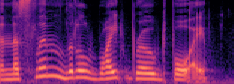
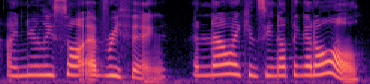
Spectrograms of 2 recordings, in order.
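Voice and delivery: sobbing; 9 semitones higher than usual. A narrator's reading. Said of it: "left him sobbing bitterly".

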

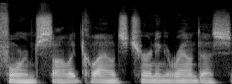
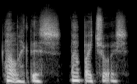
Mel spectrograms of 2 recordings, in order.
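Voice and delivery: choked plea; 9 semitones higher than usual. A narrator's reading. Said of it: "Addie choked out in barely recognizable gasps".

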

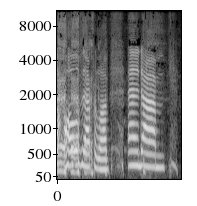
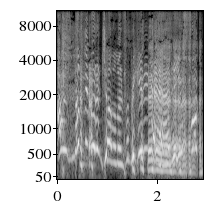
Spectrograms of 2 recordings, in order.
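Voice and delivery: high-pitched indignant mock protest; [name]; 7 semitones higher, faster than usual. Wronged gentleman complaining to everybody, mock outrage. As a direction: plead his case in a raised, exasperated voice.

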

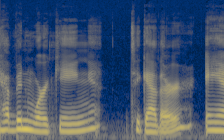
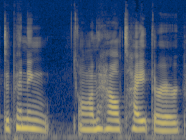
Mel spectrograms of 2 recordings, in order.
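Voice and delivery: ordinary talk

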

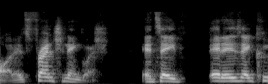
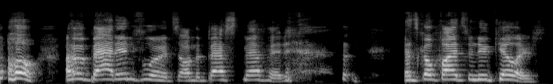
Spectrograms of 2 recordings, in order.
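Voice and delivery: laughing mock quote; 8 semitones higher than usual. Retelling a grower's message to a co-host, laughing and higher. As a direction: play it up as a half-laughing, guilty friend. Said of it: "It's like".

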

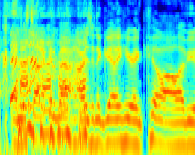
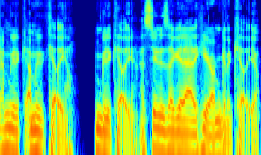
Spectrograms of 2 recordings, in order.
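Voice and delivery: low, quiet repeated threat; a hint of a menacing captive; 6 semitones lower, 3 dB quieter, much faster than usual. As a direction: growl it low like a promise. Trigus threatens the party.

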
